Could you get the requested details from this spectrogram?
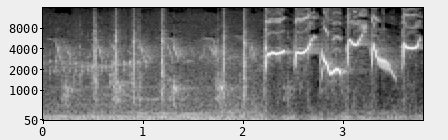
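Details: Wild forest white-rumped shama: soft distant notes and ticks at first, then a loud burst of high, sharply swooping whistled notes in quick succession, with faint flowing-water sound beneath.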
